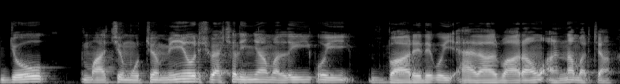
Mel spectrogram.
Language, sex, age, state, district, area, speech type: Dogri, male, 18-30, Jammu and Kashmir, Jammu, rural, spontaneous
